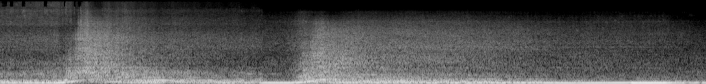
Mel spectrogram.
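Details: Supercharged LS3-swapped 1962 Chevy C10 after fitting twin 360 LPH fuel pumps and new X-pipe exhaust: big V8 catches, barks through two sharp revs, settles into deep lumpy even idle; sounds healthy.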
